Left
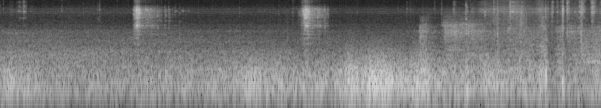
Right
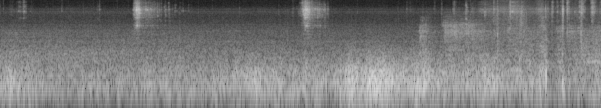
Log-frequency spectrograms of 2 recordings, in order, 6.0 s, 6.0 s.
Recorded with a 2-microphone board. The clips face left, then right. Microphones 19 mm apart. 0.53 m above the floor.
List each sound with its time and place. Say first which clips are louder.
1.3 s a rattle: left 3 dB; 25° left (ahead or behind)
